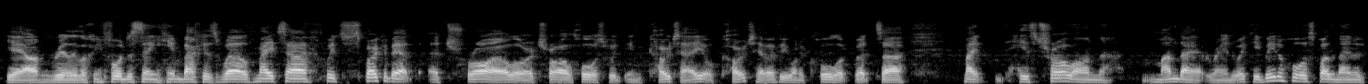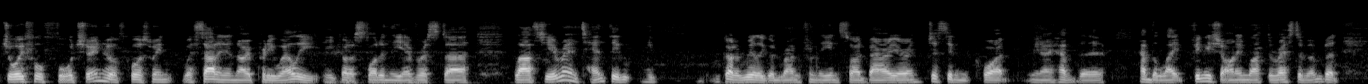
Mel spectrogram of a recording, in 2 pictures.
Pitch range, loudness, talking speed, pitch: 100-125 Hz, -19 LUFS, 230 wpm, 110 Hz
